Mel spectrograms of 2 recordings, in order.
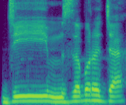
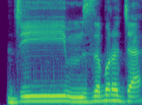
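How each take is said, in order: First: জিম জবর জা repeated slowly, clear জ; slow model take of জিম জবর জা; jim from mid-tongue. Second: জিম said slowly, জবর জা drawn out; slow, careful drill of জিম জবর জা; jim from mid-tongue. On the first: Teacher repeating for students: slow জিম জবর জা. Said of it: "কারণ জিমের মাখরাজ জিব্বার মধ্যখান থেকে হবে". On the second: Teacher drilling students: slow, careful জিম জবর জা. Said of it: "জিম হরফ জিব্বার মধ্যখান থেকে উচ্চারণ হবে". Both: Shown as a demonstration.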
